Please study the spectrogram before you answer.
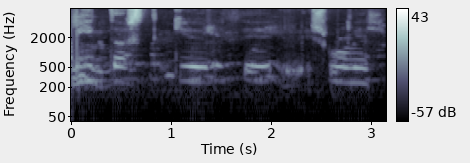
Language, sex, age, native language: Icelandic, male, 9, Icelandic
